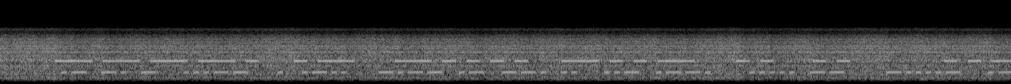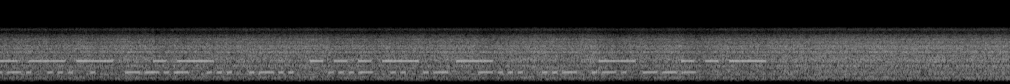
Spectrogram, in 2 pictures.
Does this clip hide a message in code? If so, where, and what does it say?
Yes: Morse code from 0.5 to 17.8 s, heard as two keyed tones, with heavy radio static. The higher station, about 10 wpm, 1110 Hz: 9A6XII 2A VT TU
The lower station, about 24 wpm, 570 Hz: ANT 3 EL YAGI UP 5M - PSE QSL VIA BURO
